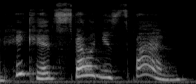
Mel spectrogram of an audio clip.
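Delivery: high, quiet mock of a cutesy singer; soft sing-song parody. Mocking a grown woman's cutesy lyric, high. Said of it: "a grown woman saying".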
